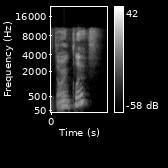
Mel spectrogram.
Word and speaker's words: Thorncliffe: with me it's a thorn Cliff thorncliff yeah it is you don't pronounce the last team I don't know the why when it's there but in Thorncliffe now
